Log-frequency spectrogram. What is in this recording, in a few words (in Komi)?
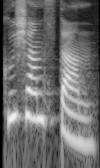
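"кысян стан", Komi, female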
